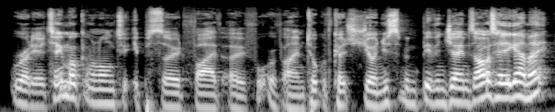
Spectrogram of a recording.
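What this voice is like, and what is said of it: Hoarse, failing voice. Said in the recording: “I'm losing my voice. ... This job's all about my voice.”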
